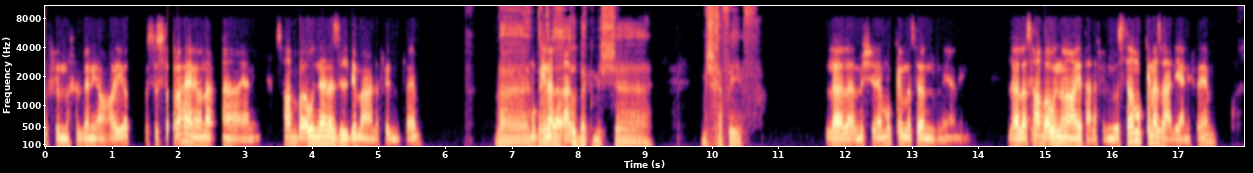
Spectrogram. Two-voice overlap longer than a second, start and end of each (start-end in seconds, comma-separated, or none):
none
